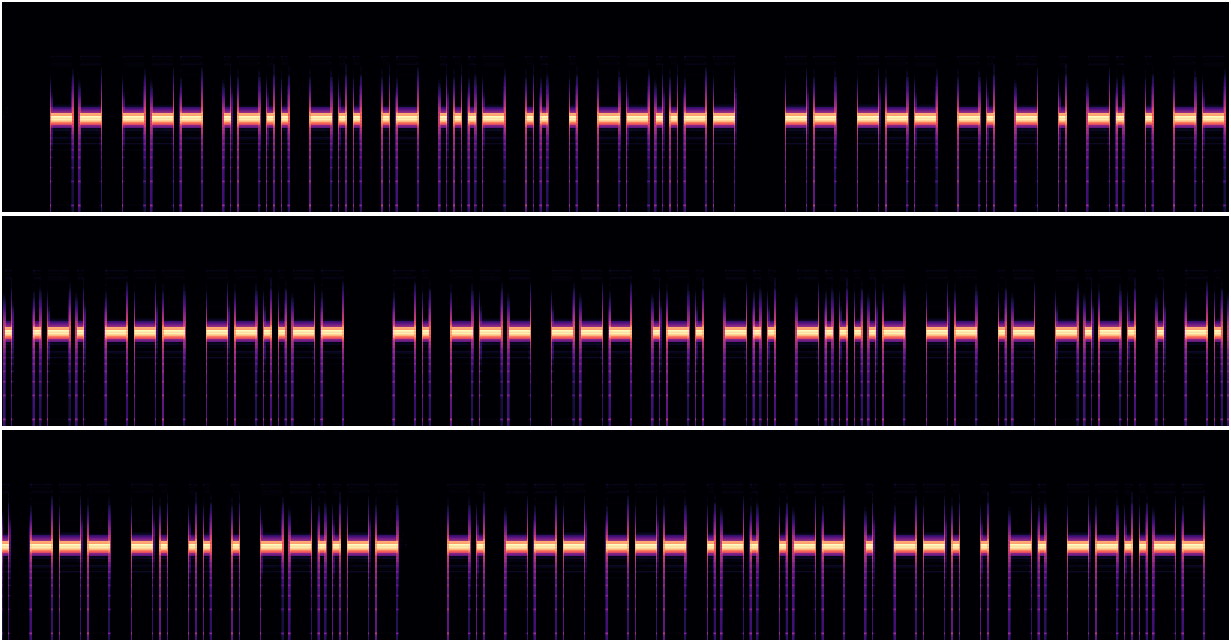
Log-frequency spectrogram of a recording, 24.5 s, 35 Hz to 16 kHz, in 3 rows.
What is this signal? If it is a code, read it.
Morse code, heard as a keyed tone, about 25 wpm, 550 Hz. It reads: MOLDAVIE, MONTENEGRO, NOORD-MACEDONIE, NOORWEGEN,
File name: Files Web tls / Morse on9fv / morse25kps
